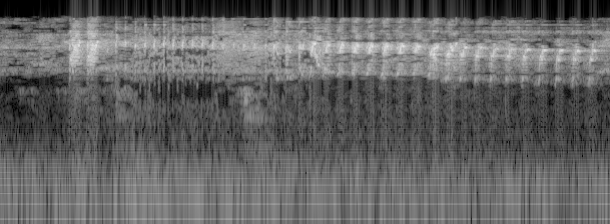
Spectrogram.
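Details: Lovebirds kept as pets give a continuous fast chatter of high, sharp chirps, pulsing many times per second with slight rises and falls in pitch, steady throughout.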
